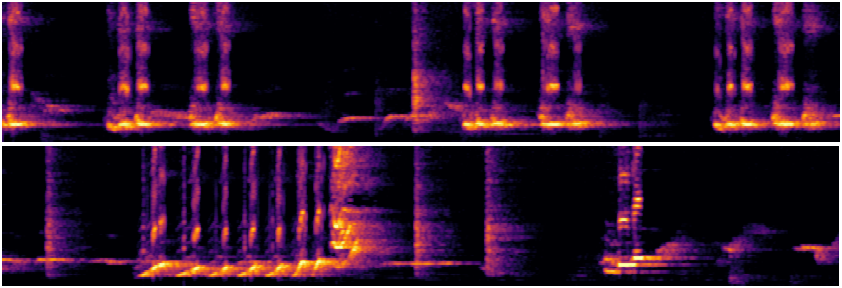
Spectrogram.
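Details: White-rumped shama song played to provoke singing: rich warbled phrases repeat with short gaps, a level whistle, then a rapid run of rising trilled notes and a final rising squeaky flourish.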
